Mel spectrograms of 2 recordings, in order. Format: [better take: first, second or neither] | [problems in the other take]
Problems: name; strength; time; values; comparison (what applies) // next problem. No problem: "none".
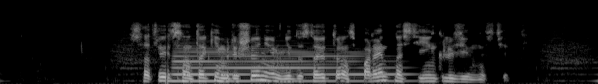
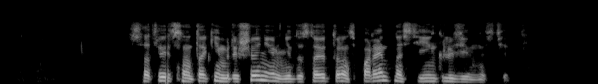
second | background sound (Wind instrument, woodwind instrument); 6 dB below the speech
